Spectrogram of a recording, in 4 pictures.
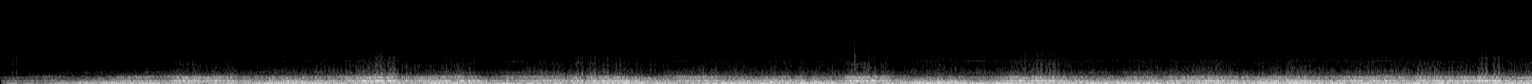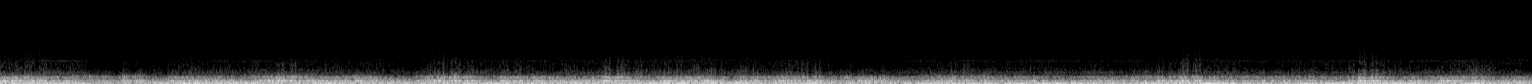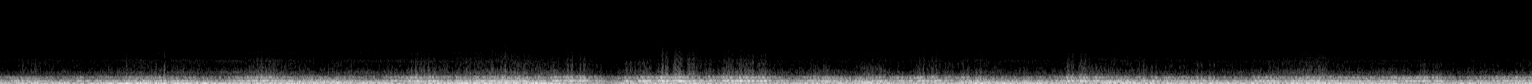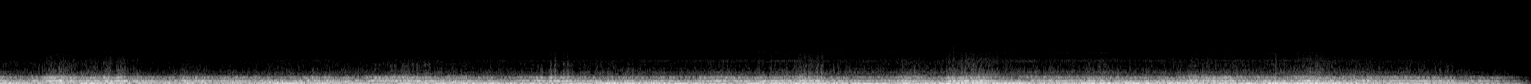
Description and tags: Distant bombing
I created this sound by a series of burp.
bombing, distant, explosion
